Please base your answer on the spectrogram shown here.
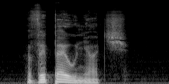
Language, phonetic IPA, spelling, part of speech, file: Polish, [vɨˈpɛwʲɲät͡ɕ], wypełniać, verb, Pl-wypełniać.ogg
